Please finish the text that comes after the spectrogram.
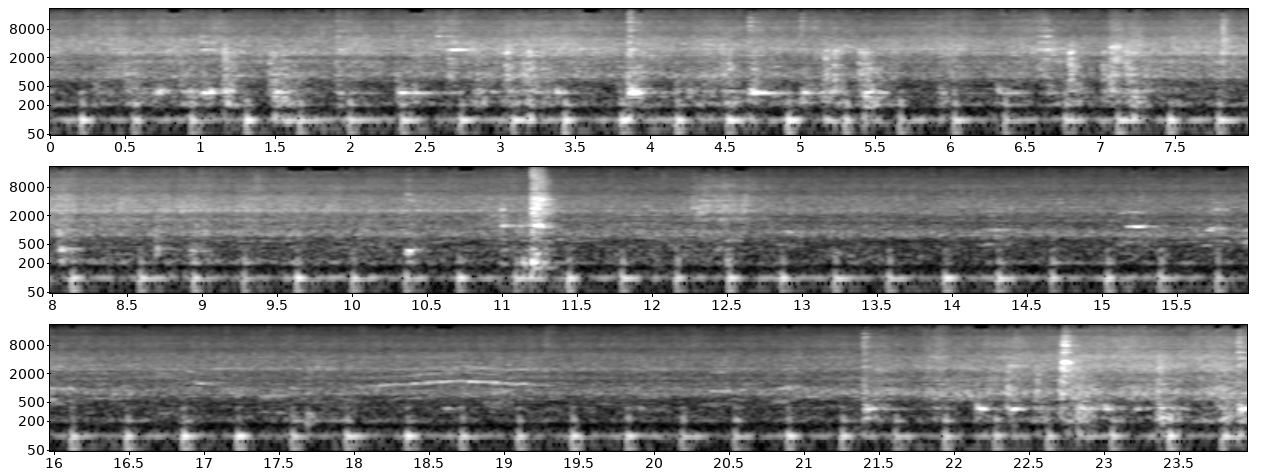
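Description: Onion fries with a little salt in a pan for tilkut gavar, giving a steady, close sizzle and hiss broken by repeated stirring scrapes and an occasional louder clack.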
